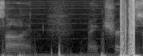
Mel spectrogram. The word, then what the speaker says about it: sine: called sign function okay just like a street sign okay it's pronounced sign make sure you're saying it I don't want to hear anybody coming in and saying sin x now our domain our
